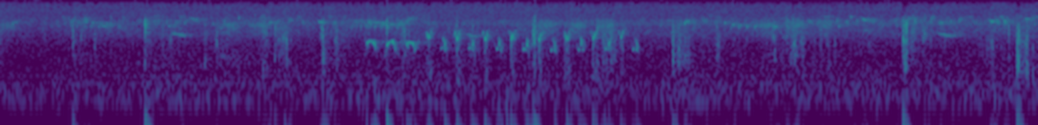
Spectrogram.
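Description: Faint outdoor birdsong: scattered high chirps from small birds, with a quick run of repeated chirps from about three and a half to six and a half seconds in, and a few faint clicks.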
